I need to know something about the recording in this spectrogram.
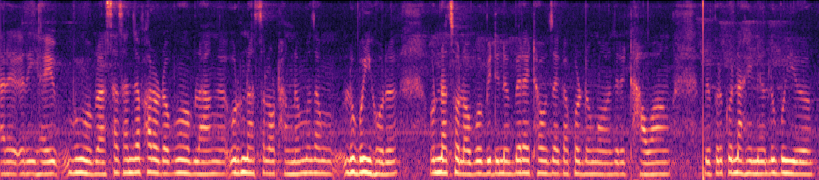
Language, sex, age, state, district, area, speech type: Bodo, female, 18-30, Assam, Kokrajhar, rural, spontaneous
